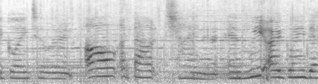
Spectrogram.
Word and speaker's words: Qin: the Great Wall of China was designed by the emperor Qin was a spur excuse me miss Seymour it is pronounced chin Thank You mr.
